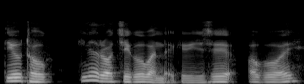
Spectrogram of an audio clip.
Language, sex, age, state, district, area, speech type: Nepali, male, 18-30, West Bengal, Jalpaiguri, rural, spontaneous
